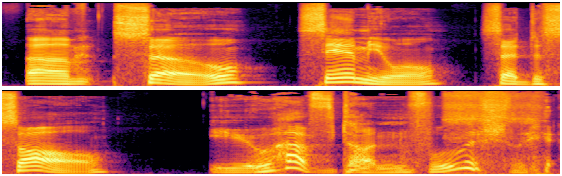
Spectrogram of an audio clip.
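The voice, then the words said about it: Yoda voice impression. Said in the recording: “I'm not going to do a Yoda voice. I'm sorry. That was a mistake. As soon as I started it, I knew it was a mistake.”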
